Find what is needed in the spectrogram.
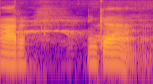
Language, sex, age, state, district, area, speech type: Santali, male, 18-30, West Bengal, Dakshin Dinajpur, rural, spontaneous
